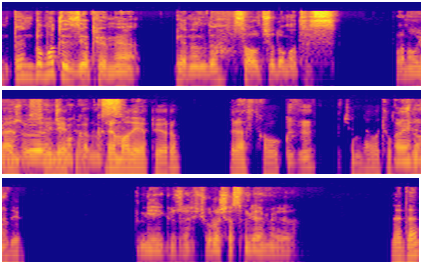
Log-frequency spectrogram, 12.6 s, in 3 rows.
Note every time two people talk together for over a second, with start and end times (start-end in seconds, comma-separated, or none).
4.2-5.4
